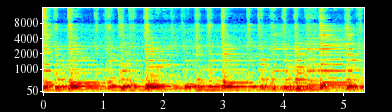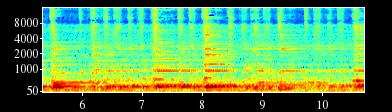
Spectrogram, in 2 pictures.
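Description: Instrumental music: acoustic guitar strumming chords in a steady rhythm.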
